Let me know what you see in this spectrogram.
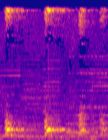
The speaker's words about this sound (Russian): Залаяла собака.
